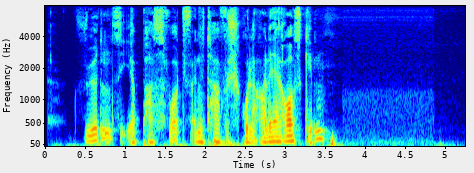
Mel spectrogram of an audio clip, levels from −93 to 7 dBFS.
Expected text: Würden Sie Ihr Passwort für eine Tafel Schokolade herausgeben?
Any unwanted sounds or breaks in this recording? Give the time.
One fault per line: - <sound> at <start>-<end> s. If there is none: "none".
none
